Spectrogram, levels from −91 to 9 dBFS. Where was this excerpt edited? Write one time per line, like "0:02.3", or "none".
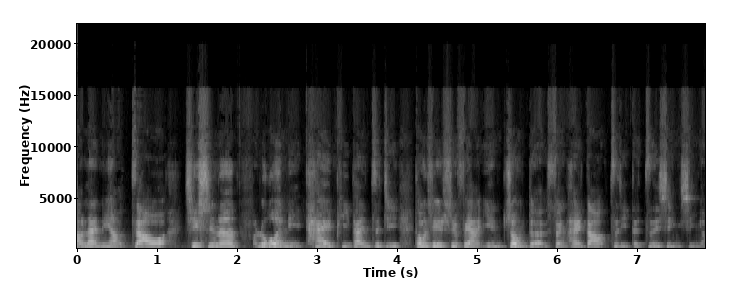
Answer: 0:02.2
0:04.2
